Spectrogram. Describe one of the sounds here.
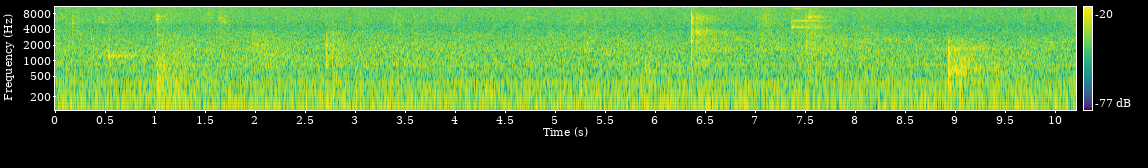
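Footsteps and soft knocks echo in a large, reverberant hall.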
